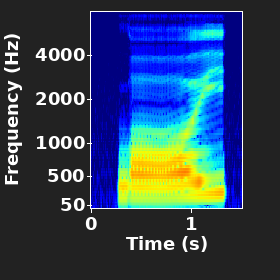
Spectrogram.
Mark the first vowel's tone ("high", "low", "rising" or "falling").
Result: rising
